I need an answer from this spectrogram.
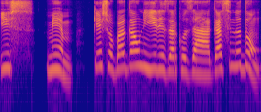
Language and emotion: Bodo, disgusted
